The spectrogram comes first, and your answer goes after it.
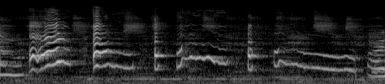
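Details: Chihuahua learning to talk answers "I love you" with short yelping whines, each rising then falling, about five in quick succession, a faint voice and music beneath.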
